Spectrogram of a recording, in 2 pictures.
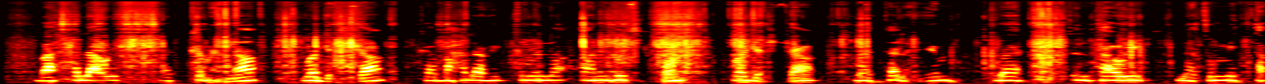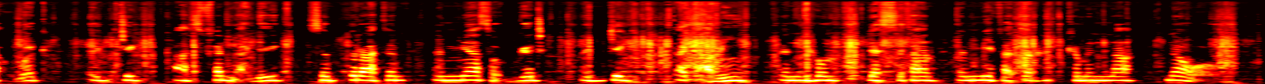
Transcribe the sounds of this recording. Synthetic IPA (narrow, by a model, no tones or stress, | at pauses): bahɨlawihɨkʰːɨmɨ̰nːawɔɡəʃakʰəbahlawihɨkʰːɨmɨnːaʔand̪usi̥ho̞nwɔɡəʃabət̪ʰələ̰jːɪmbət̪ʼɨnt̪ʰawinət̪ʰumːit̪ːawːɔkʼ | ʔɨd͡ʒːɪɡasfəlːa̰ɡisɨbɨɾat̪ʰɨn | ɨmːijaswɔɡːɨd̪ʔɨd͡ʒːɪɡt̪ʼəkʼamiʔɨnd̪iɦumd̪əsːɨt̪ʰanəmːifət̪ʼːɨɾɦɨkʰːɨmɨnːa | nəwə̰w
